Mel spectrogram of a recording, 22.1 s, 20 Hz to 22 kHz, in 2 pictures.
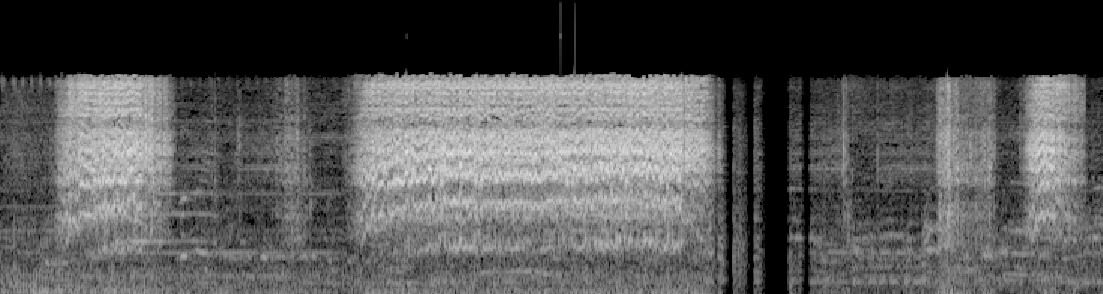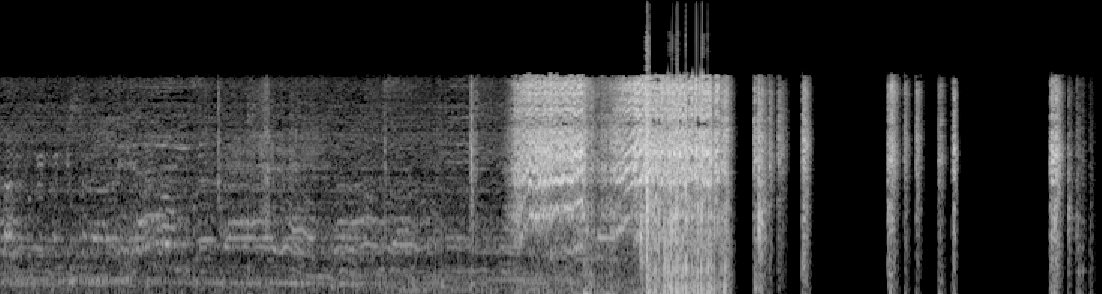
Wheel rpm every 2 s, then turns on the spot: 40, 30, 140, 90, 10, 20, 0, 0, 90, 180, 150.
none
